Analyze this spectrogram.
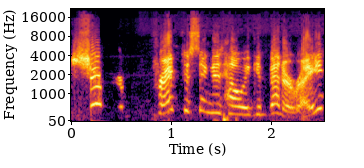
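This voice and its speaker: A woman does a put-on character voice at an extremely high pitch. It swings very widely in pitch at a moderate pace. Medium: actual play. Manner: mild, forgiving.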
